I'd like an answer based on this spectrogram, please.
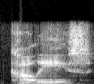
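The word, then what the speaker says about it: Chalis: And then Kalis, which is spelled with CH, not a K, is tooth or fang, depending on its usage.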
